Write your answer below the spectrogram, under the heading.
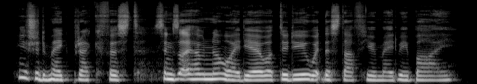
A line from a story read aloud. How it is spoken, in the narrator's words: he says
